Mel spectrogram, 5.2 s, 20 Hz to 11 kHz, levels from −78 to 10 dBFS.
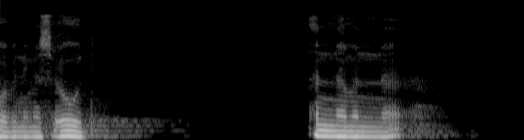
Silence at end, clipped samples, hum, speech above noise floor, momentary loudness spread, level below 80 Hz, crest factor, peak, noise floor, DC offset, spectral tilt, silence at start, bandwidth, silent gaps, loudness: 1.2 s; under 0.1%; none; 50 dB; 9 LU; -60 dBFS; 16 dB; -6 dBFS; -67 dBFS; under 0.1%; -9.5 dB/octave; 0 s; 7.8 kHz; 2.13-3.06 s; -19 LUFS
